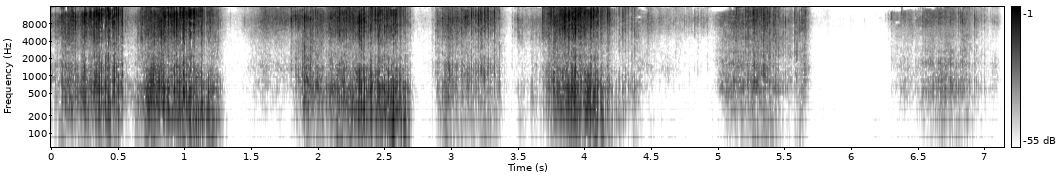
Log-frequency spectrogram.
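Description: Long nails scratch and brush back and forth across the iridescent plastic sequins of a pillow cover. The result is a series of dry, bright, rustling sweeps with short pauses between them.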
